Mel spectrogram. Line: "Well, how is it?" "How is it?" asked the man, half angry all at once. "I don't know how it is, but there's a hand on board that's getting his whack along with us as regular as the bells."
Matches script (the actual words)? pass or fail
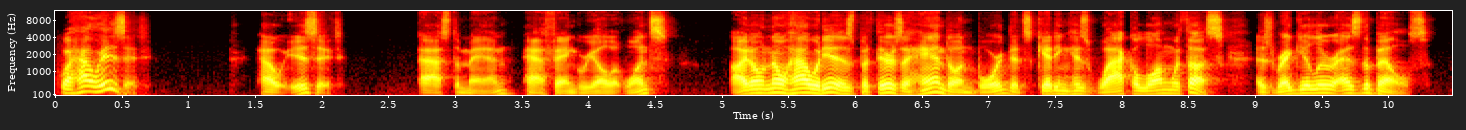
pass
